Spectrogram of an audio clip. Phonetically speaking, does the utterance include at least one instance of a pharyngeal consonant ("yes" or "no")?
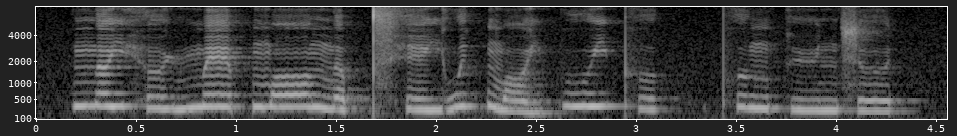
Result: no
